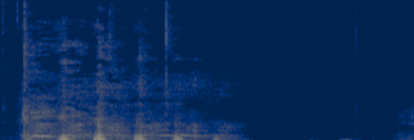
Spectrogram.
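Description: A man's short, rueful laugh: several quick breathy bursts falling in pitch, over in about a second.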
